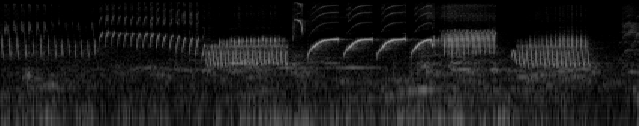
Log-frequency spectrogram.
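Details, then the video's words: Juvenile canary practising its song, phrases still choppy: buzzy rapid trills shifting in pitch, a few bright upswept whistles repeated about four times, then more dense buzzing rolls before stopping. "Burung Kenari Muda Belajar Bunyi || Kenari paud Belajar Berkicau"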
